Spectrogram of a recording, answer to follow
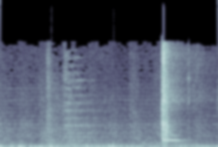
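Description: A single sharp air rifle shot about one and a half seconds in, with a short metallic ring after it, over background music with a steady beat.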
